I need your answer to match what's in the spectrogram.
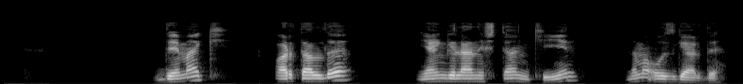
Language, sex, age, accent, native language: Uzbek, male, 25-34, Samarqand, Uzbek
